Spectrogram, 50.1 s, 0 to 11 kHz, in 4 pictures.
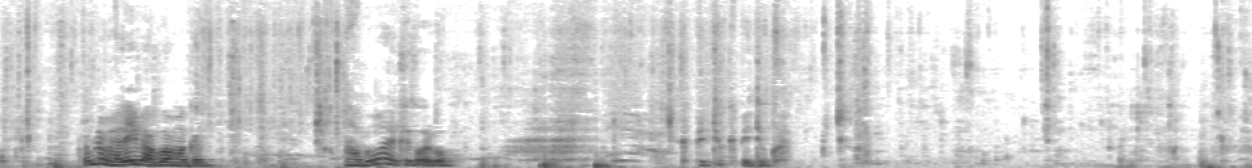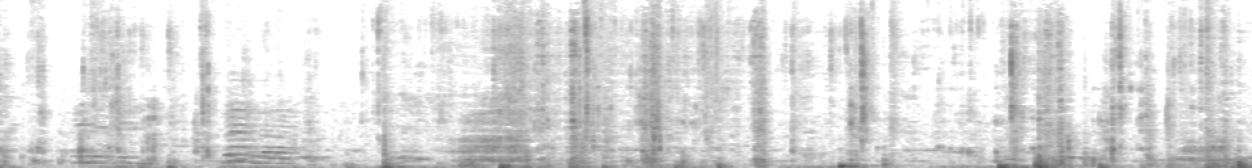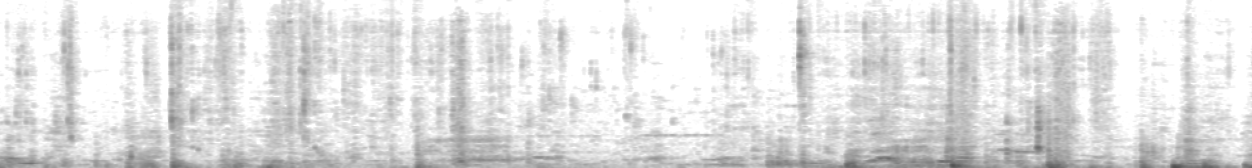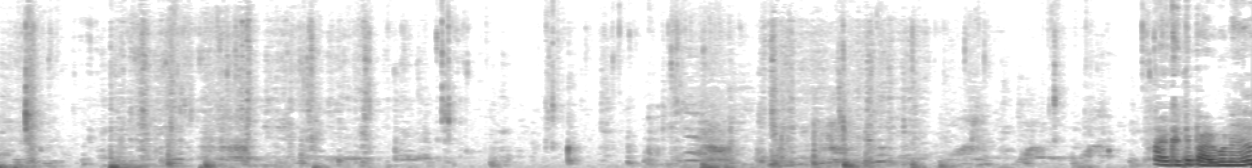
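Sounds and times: chewing and mouth smacks: 0.0s - 1.0s, 1.9s - 49.5s
woman speaking: 0.8s - 2.2s, 3.4s - 4.7s, 6.8s - 8.0s, 49.0s - 50.0s
fingers mixing rice on metal plate: 15.5s - 49.1s.

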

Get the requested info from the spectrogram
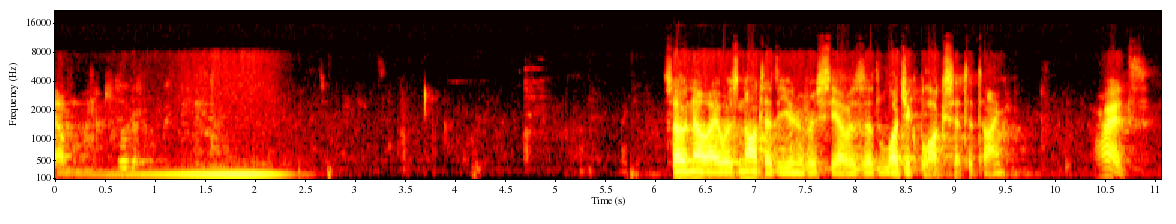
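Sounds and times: low feedback tone from speakers: 0.0s - 2.8s, 8.2s - 10.0s.

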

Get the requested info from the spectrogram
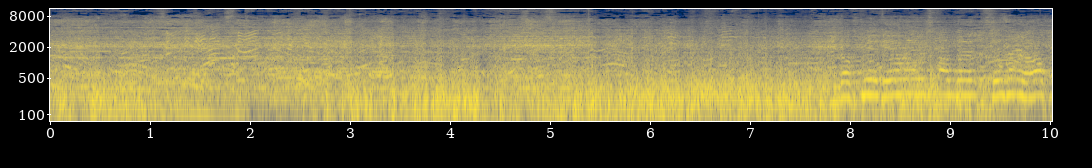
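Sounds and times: faint voices of bystanders: 0.0s - 10.0s
loud rushing noise: 0.0s - 10.0s.

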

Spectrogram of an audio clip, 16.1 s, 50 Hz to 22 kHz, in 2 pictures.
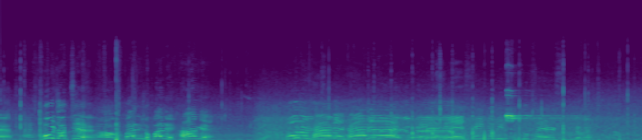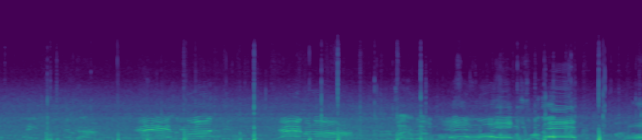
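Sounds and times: players shouting calls: 0.0s - 16.0s
boots kicking football: 8.5s - 13.4s.

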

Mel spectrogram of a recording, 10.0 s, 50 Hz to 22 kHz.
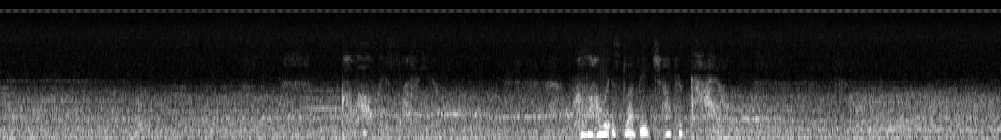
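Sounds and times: low background noise: 0.0s - 10.0s
woman whispering: 3.4s - 4.4s, 5.6s - 7.4s.

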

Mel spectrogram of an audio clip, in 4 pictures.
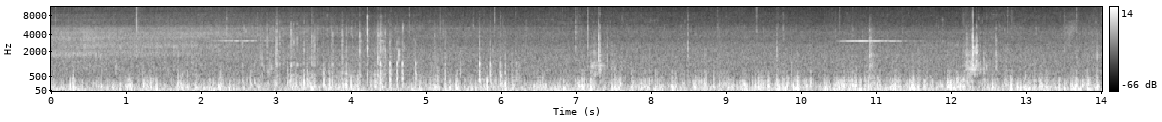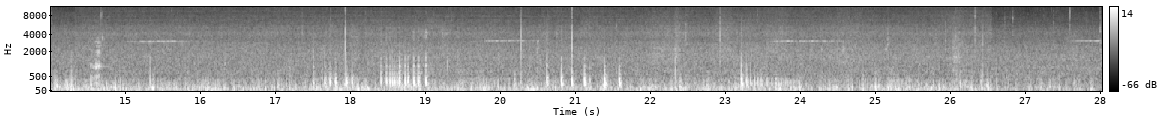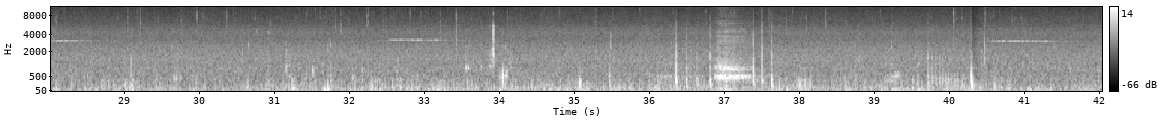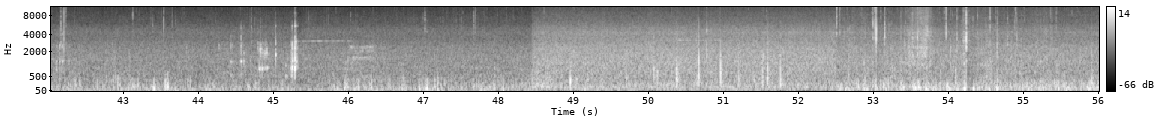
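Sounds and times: steady hiss: 0.0s - 27.6s
campfire crackling: 0.0s - 56.0s.

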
